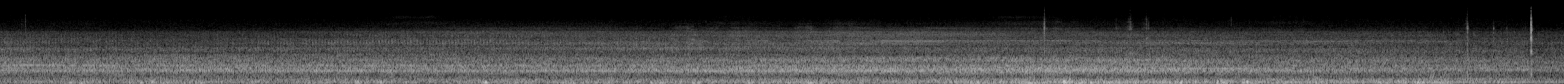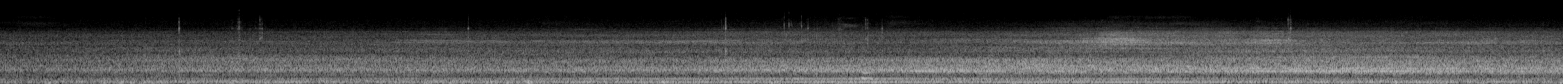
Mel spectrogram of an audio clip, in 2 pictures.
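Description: Diesel engines of a New Holland combine harvester and a John Deere tractor running steadily at harvesting work, with one sharp click about halfway through.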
